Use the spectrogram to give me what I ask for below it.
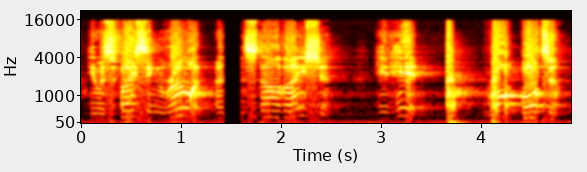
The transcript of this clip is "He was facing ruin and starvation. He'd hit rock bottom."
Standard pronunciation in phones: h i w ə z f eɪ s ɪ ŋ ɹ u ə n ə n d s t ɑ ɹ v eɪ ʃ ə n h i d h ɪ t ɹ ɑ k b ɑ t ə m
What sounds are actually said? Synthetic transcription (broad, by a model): h i w ə z f eɪ s ɪ ŋ ɹ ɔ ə ə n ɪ s t ɑ ɹ v eɪ ʃ ə n h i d h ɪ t ɹ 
